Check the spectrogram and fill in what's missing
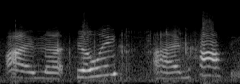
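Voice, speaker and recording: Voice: high-pitched, slow, sharp tone, full character voice. A young performer playing an eager, boastful little boy in an old film, bossily pretending to be a cowboy. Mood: bossy play. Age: child. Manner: bossy play-acting, boastful. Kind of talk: 1950s film acting. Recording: noisy old film soundtrack.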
